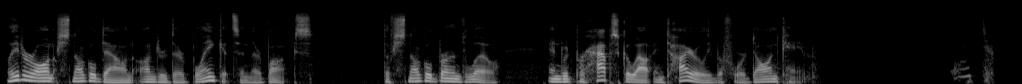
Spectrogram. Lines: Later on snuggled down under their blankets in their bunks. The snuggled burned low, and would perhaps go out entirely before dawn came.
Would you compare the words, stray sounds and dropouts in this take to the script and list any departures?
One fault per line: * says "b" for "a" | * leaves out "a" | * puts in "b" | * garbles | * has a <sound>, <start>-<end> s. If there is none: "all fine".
* has a sneeze, 9.5-10.0 s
